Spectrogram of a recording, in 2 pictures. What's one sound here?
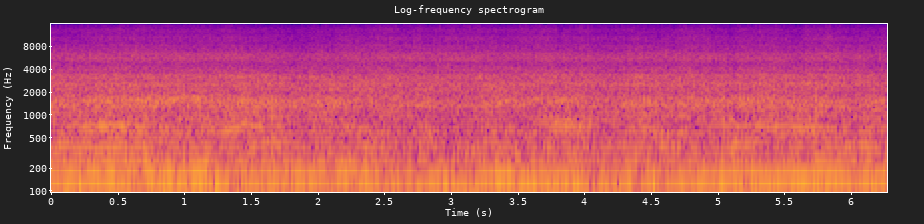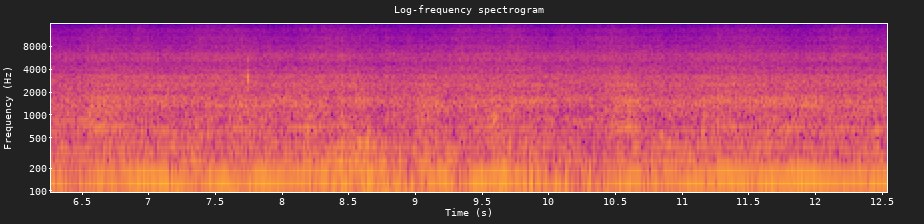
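Water splashes and rushes past the hull.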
